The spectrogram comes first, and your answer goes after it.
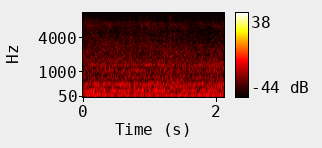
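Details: Honey bees in a hive in Brno in 2022, after an inserted queen cell was found chewed open and the colony's own queen cell had hatched earlier. A steady, low droning hum with layered harmonic bands runs unbroken throughout.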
